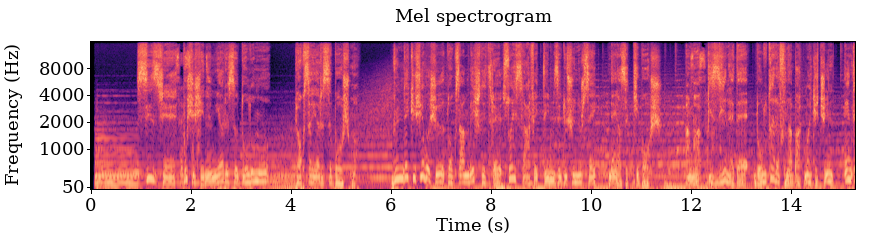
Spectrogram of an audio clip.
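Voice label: Turkish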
